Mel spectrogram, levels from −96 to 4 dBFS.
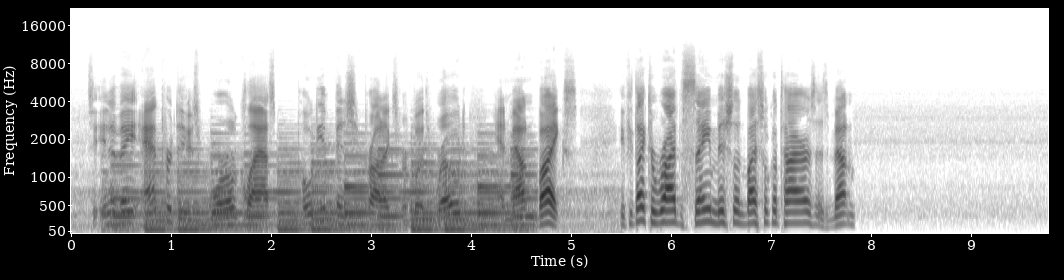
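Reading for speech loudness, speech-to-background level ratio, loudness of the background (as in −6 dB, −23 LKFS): −28.5 LKFS, 3.0 dB, −31.5 LKFS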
